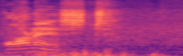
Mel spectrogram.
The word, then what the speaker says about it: honest: Another, honest. First letter is consonant, but its pronunciation is like vowel, honest, here will be an honorable, an asharar ইত্যাদি।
